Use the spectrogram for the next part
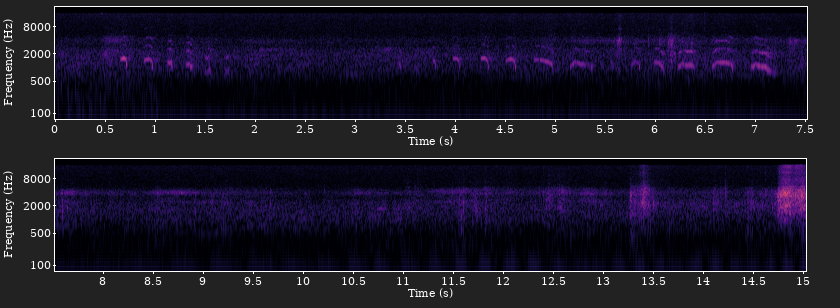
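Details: Female Yorkshire Terrier puppies give rapid, high whimpering yelps in short bursts over a low steady hum.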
